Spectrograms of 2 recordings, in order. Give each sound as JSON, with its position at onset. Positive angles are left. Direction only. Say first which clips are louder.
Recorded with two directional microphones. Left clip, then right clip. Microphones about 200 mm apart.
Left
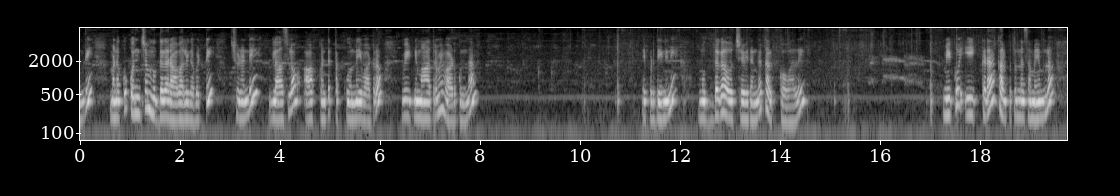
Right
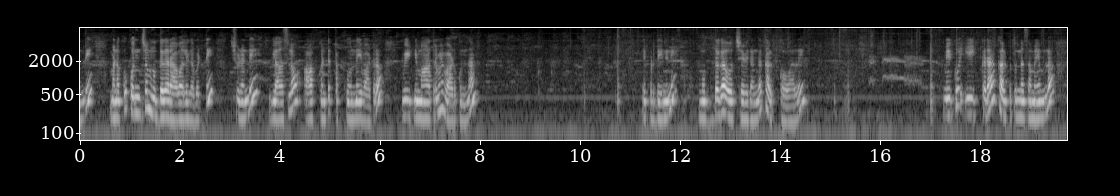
{"t": 0.1, "sound": "speech", "louder": "left 2 dB", "side_deg": 25}
{"t": 11.3, "sound": "speech", "louder": "left 7 dB", "side_deg": 35}
{"t": 17.2, "sound": "speech", "louder": "left 3 dB", "side_deg": 35}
